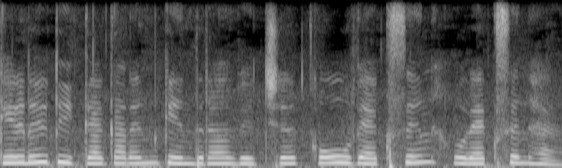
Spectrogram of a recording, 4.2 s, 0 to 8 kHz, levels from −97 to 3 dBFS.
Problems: background sounds at intervals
